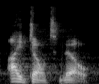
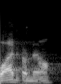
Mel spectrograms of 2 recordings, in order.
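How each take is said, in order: First: Every syllable is pronounced clearly and separately. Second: The words are blended and slurred together.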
